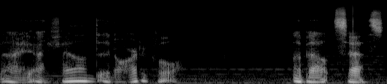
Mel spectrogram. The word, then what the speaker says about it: Seth: I think Seth is pretty late because in Coptic it's spelled with an S sign, an I sign, or no, an E sign, and a letter borrowed from Greek, a TH. So I guess some people started saying Seth, like the, instead of Set.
